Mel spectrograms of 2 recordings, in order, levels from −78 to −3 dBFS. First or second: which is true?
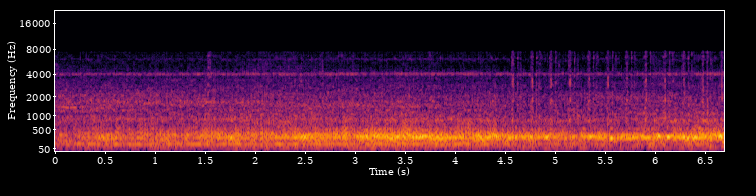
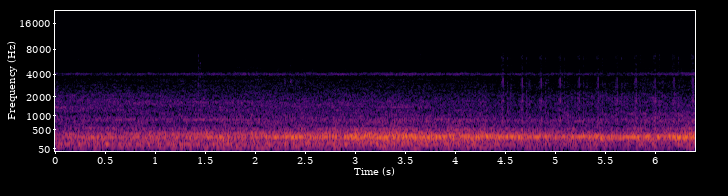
second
